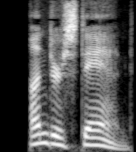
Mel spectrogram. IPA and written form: .ʌndɚstˈænd (understand)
